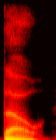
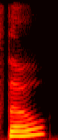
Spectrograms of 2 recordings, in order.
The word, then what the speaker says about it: though: It rhymes with go and no and so.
